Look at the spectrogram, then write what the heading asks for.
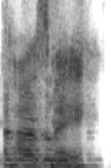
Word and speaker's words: Cosme: Is it Cosme? Is that how you say it? Yeah, Cosme.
